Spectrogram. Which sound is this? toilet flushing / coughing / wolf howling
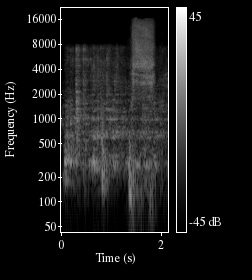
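toilet flushing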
